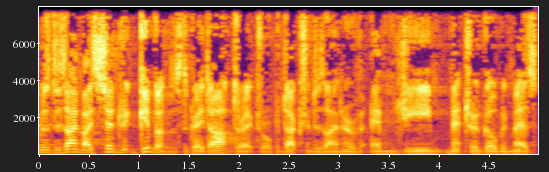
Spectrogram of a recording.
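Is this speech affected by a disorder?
No.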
